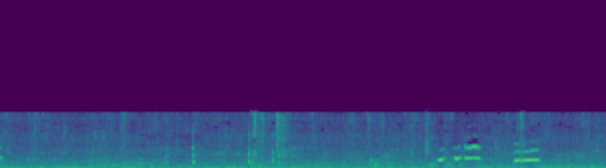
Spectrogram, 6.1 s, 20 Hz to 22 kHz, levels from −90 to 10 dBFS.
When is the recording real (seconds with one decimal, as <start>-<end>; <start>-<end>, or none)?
0.0-1.4; 2.0-6.1

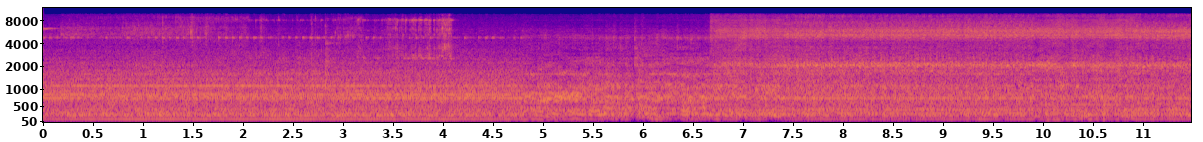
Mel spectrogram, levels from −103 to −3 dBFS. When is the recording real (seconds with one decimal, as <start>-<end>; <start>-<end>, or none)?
0.0-4.8; 7.4-9.9; 10.9-11.5

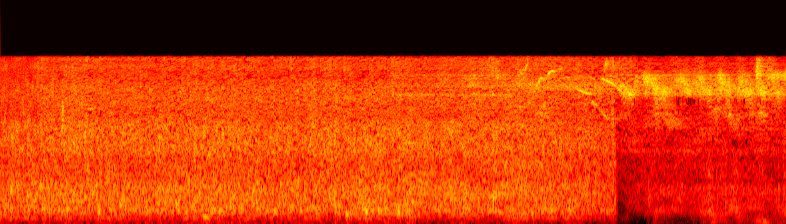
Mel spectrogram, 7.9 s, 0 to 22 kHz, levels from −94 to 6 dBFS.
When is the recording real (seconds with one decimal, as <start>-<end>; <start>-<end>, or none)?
0.0-3.9; 5.2-6.2

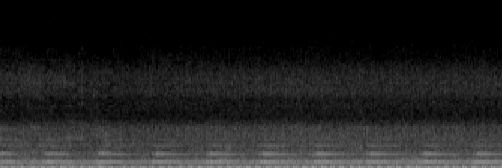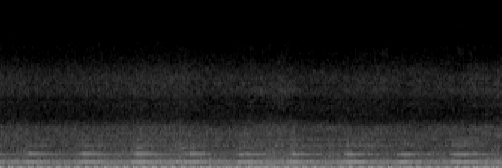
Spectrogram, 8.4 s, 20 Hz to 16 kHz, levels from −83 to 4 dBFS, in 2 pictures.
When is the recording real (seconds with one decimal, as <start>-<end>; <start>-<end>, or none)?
1.0-5.9

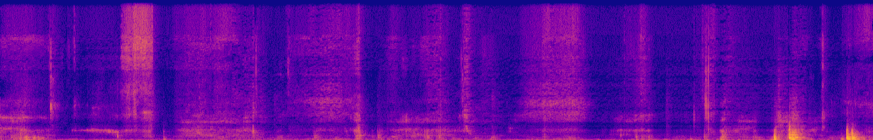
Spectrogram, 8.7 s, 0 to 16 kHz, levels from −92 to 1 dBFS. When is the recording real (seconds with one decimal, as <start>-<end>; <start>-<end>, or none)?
0.0-0.8; 1.5-5.1; 8.0-8.7

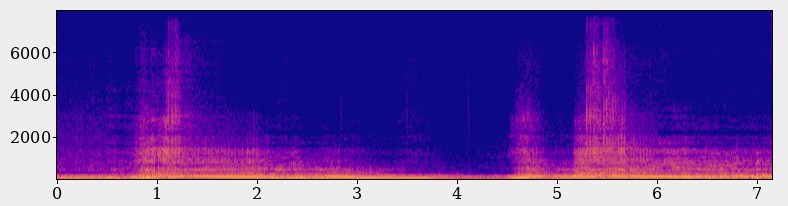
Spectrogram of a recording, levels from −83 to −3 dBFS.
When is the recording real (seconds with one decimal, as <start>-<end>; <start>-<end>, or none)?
0.0-0.5; 1.1-2.1; 2.7-6.0

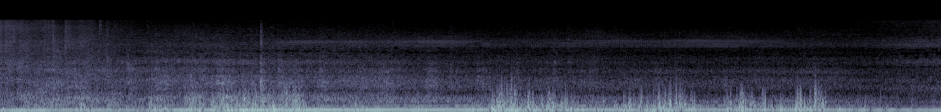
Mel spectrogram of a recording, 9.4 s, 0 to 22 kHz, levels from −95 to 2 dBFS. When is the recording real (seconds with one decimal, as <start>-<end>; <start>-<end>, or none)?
0.9-9.4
